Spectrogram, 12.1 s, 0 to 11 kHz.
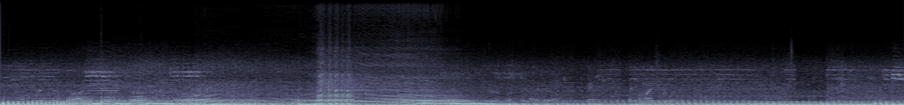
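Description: Kawasaki Ninja 300's parallel-twin engine, fitted with an Akrapovic exhaust, running. Its revs rise to a peak about four to five seconds in and fall back over the next two seconds, then it runs on steadily.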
